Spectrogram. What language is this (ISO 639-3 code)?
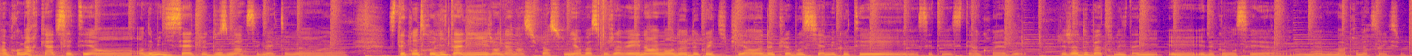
fra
